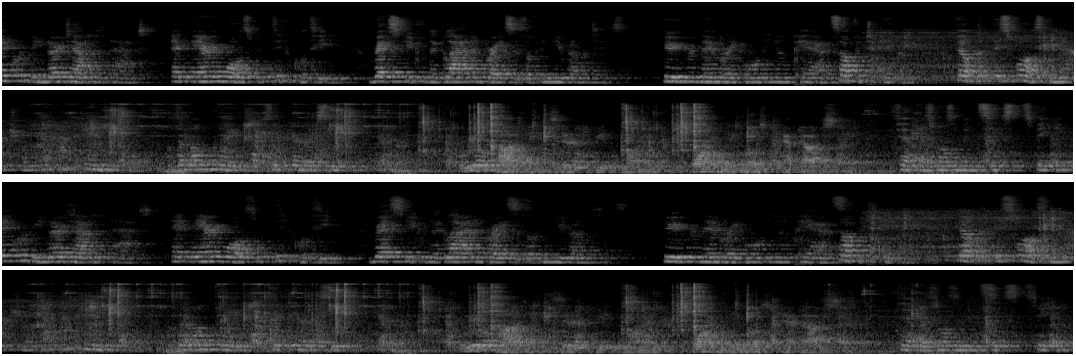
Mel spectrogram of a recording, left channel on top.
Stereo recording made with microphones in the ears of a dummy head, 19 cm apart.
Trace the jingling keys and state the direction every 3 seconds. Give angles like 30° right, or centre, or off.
off, off, off, 70° right, 40° right, 20° left, 60° right.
